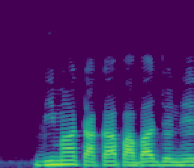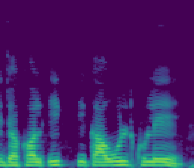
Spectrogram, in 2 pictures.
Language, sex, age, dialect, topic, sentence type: Bengali, female, 36-40, Jharkhandi, banking, statement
